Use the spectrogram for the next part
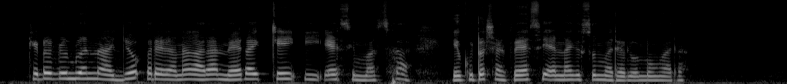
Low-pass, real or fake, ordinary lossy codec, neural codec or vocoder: none; fake; none; codec, 44.1 kHz, 3.4 kbps, Pupu-Codec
